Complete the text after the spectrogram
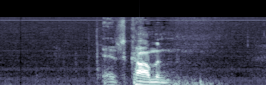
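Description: A man speaks into a microphone in an echoing room.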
